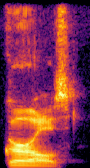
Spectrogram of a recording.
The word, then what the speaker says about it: girls: the next word too a girls girls one syllable art of the dark l so like earl earl notice again tip my tongue is actually down earl earl girls girls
